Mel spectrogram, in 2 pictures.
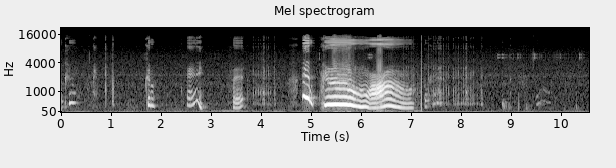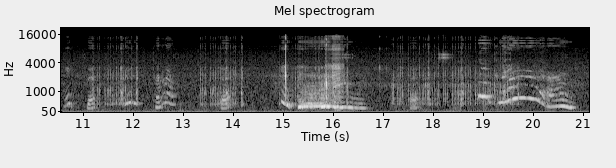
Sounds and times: Speech: 2.5 - 3.7, 4.8 - 7.6, 10.6 - 12.9, 13.7 - 14.0, 18.9 - 20.8.

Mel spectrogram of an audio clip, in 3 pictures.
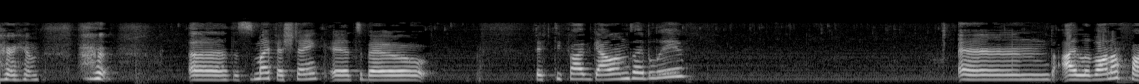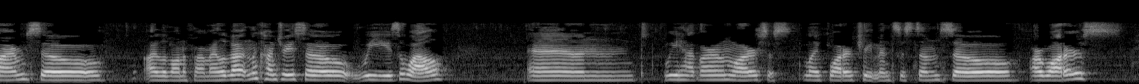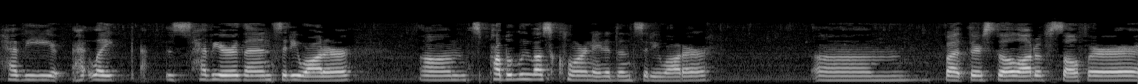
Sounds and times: Speech: 1.9 - 4.3, 5.4 - 6.9, 9.5 - 15.9, 16.7 - 26.4, 27.0 - 29.9, 30.9 - 34.1.

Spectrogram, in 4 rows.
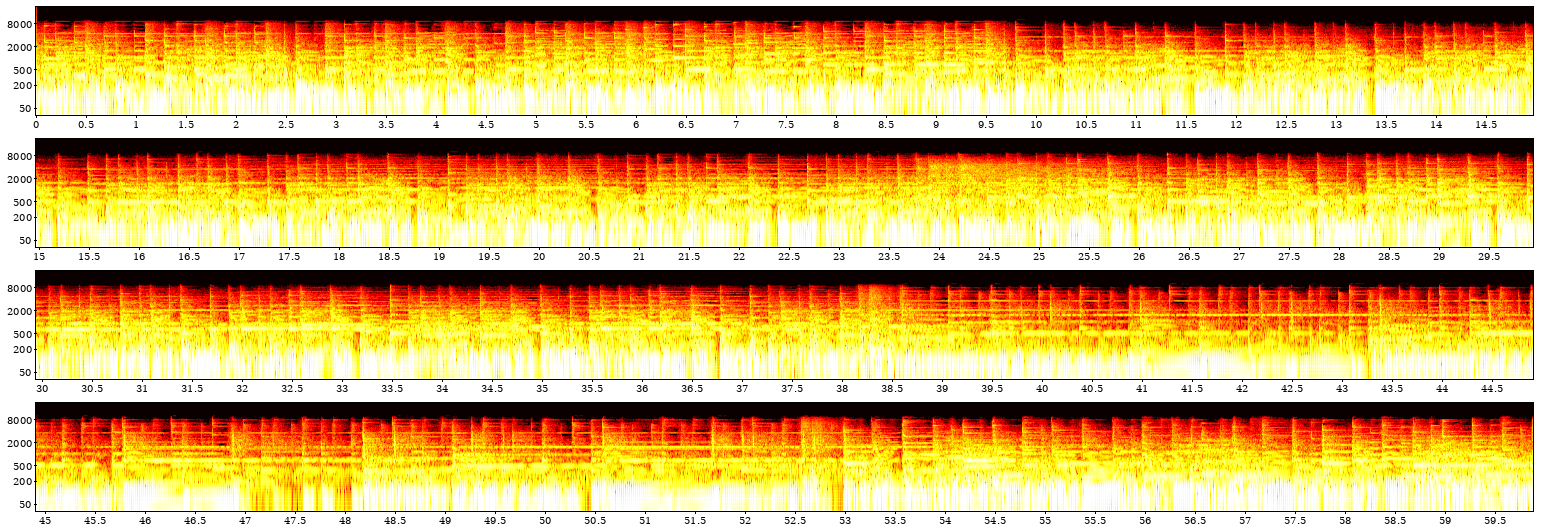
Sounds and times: Theme music: 0.0 - 59.8.

